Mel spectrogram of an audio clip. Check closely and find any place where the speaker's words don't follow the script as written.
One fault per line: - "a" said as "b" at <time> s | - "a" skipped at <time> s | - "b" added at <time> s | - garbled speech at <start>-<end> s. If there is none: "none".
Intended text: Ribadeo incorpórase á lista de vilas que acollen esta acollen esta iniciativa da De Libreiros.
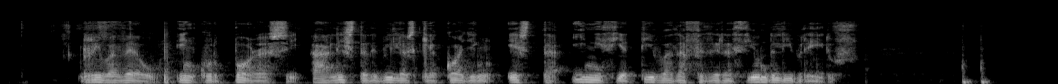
- "acollen esta" skipped at 5.5 s
- "Federación" added at 7.0 s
